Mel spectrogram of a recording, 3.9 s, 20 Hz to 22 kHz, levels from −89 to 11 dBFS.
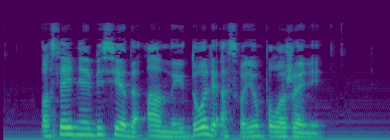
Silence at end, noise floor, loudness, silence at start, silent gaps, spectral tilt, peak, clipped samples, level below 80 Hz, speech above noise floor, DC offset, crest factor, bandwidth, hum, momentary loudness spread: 0 s; -45 dBFS; -24 LUFS; 0.05 s; none; -5 dB/octave; -8 dBFS; under 0.1%; -44 dBFS; 22 dB; under 0.1%; 16 dB; 11.5 kHz; 50 Hz at -40 dBFS; 8 LU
